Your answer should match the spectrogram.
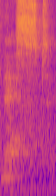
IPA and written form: nest (nest)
